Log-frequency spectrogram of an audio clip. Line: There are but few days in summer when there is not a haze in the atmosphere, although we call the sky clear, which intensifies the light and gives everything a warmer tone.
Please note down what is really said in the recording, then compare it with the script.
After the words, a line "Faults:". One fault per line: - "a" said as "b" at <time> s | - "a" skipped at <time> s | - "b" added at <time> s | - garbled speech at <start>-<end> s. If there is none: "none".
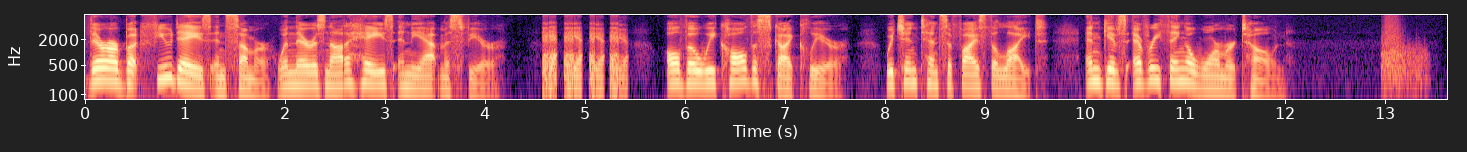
There are but few days in summer when there is not a haze in the atmosphere, although we call the sky clear, which intensifies the light and gives everything a warmer tone.
Faults:
none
